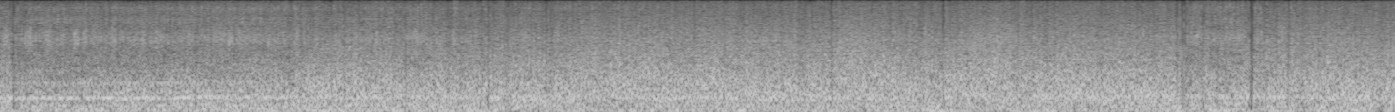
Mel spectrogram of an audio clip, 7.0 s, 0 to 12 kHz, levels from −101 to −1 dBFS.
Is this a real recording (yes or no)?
no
